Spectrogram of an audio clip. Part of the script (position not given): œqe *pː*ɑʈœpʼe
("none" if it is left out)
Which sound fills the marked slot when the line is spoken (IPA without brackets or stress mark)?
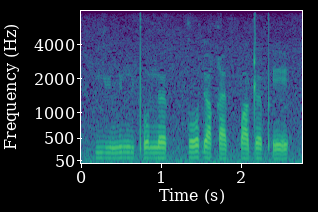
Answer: pː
